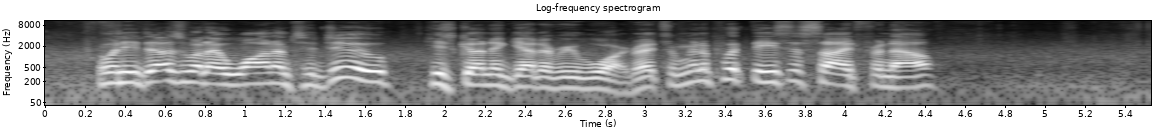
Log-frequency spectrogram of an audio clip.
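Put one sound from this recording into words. A man speaks calmly outdoors.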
